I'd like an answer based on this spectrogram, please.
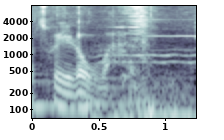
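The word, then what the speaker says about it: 脆肉鲩: 脆肉鲩，本地人读作脆肉丸，是中山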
